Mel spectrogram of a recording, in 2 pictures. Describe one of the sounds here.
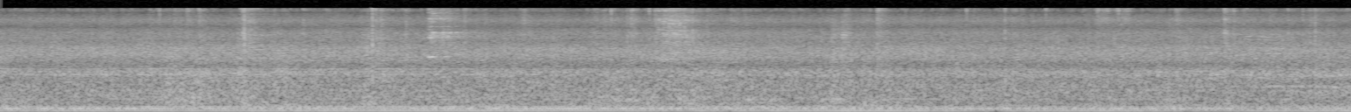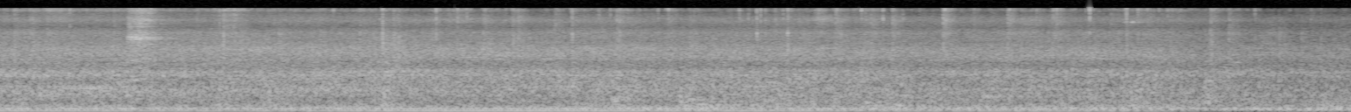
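Train wheels clack faintly over the rails.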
